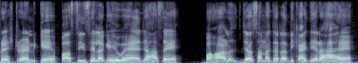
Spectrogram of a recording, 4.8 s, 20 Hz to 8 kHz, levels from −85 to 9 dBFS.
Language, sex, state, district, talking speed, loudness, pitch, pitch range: Hindi, male, Jharkhand, Garhwa, 200 wpm, -12 LUFS, 170 Hz, 160-180 Hz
